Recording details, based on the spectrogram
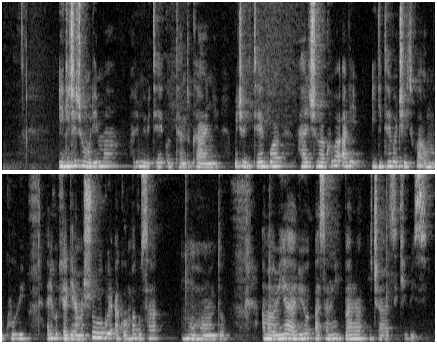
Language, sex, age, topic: Rundi, female, 18-24, agriculture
